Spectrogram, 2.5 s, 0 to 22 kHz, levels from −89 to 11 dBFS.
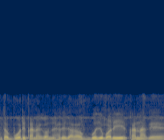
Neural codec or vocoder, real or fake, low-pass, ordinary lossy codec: codec, 16 kHz, 2 kbps, FunCodec, trained on Chinese and English, 25 frames a second; fake; 7.2 kHz; none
